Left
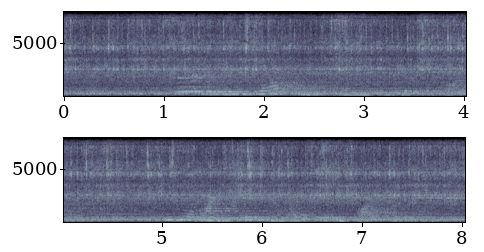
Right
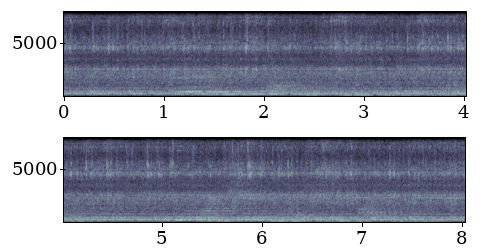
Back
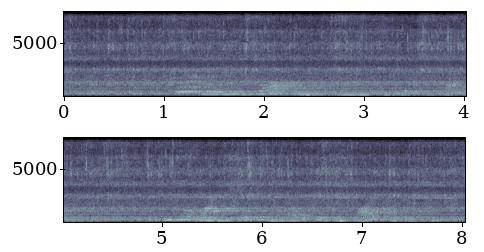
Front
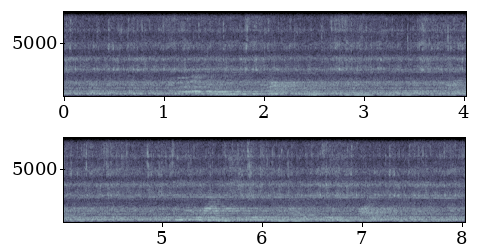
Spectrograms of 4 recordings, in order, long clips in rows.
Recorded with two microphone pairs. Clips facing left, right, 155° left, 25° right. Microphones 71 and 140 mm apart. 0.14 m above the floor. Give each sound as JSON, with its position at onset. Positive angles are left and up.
{"t": 1.0, "sound": "a woman speaking", "azimuth_deg": 180, "distance_m": 3.5}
